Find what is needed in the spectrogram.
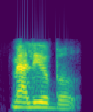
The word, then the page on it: malleable: Indian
